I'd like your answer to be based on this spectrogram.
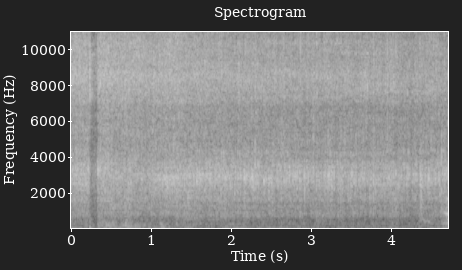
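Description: Fresh fish fries in a pan for a home-style fish curry, giving a steady, loud, hissing sizzle throughout, with a single soft knock near the start and no talking.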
